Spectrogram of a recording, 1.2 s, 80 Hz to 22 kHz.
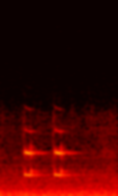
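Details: Two short, high-pitched electronic beeps in a quiet room as a therapeutic ultrasound machine confirms a 7-minute treatment time at 1.1 W/cm² for a sub-acute anterior talofibular ligament ankle sprain.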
